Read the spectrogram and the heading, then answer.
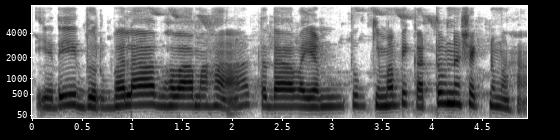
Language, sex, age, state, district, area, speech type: Sanskrit, female, 30-45, Telangana, Karimnagar, urban, spontaneous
